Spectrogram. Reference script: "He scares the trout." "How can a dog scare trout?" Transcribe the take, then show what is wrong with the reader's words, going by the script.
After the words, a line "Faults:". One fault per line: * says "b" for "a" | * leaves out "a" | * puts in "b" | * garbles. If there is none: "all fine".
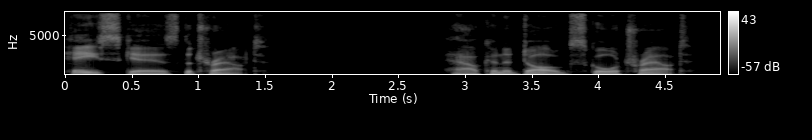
"He scares the trout." "How can a dog score trout?"
Faults:
* says "score" for "scare"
